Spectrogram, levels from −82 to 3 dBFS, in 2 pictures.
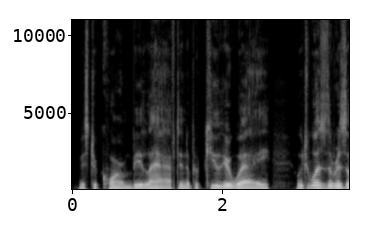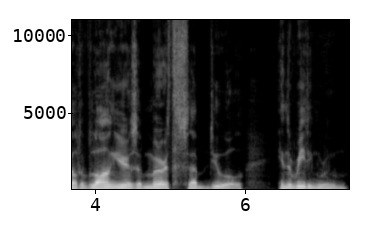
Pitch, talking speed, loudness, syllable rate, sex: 125 Hz, 170 wpm, -19 LUFS, 4.4 syllables/s, male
